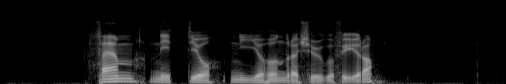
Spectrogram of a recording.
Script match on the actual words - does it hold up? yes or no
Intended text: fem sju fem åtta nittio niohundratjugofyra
no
